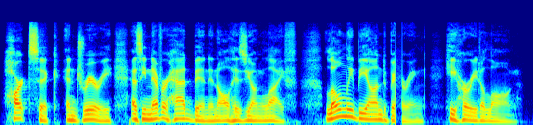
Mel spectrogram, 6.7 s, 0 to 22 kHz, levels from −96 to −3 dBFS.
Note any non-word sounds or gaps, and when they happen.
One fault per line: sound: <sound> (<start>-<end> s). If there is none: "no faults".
sound: dropout (4.9-5.0 s)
